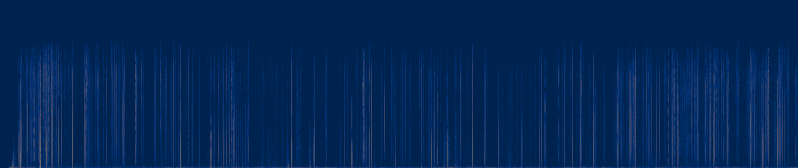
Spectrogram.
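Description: A vinyl record crackles and pops as it spins under the needle.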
